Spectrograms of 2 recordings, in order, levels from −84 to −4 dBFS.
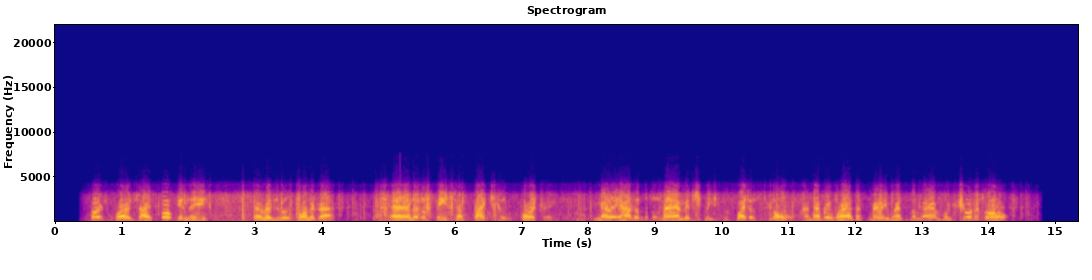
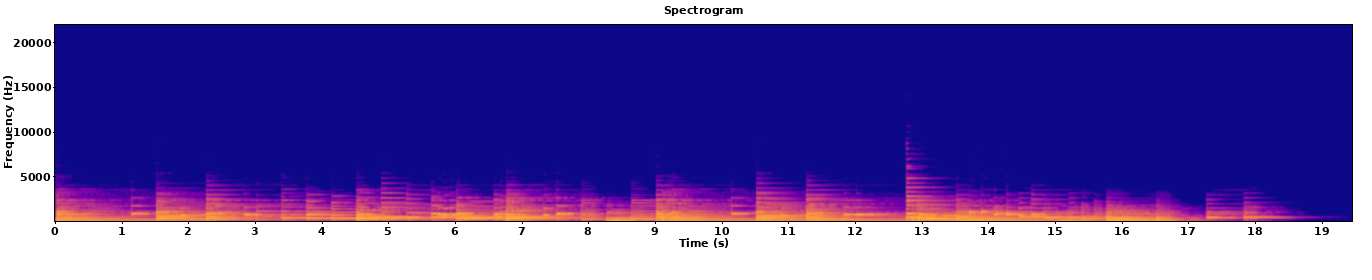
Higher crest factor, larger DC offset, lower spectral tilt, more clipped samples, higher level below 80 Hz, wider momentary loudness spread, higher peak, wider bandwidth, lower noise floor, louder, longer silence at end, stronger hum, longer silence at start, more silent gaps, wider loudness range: about the same, 16 dB vs 16 dB; neither; second, -7.5 dB/octave vs -9 dB/octave; neither; about the same, -46 dBFS vs -44 dBFS; first, 14 LU vs 10 LU; first, 0 dBFS vs -4 dBFS; second, 4.9 kHz vs 6.6 kHz; second, -50 dBFS vs -71 dBFS; first, -16 LUFS vs -21 LUFS; about the same, 0.85 s vs 0.95 s; neither; first, 0.5 s vs 0 s; neither; about the same, 2 LU vs 4 LU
